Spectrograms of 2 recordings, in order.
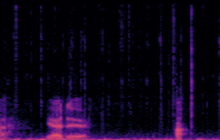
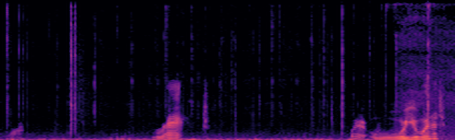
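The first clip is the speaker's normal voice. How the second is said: alarmed questions. Acted. Wife reports car wreck.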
